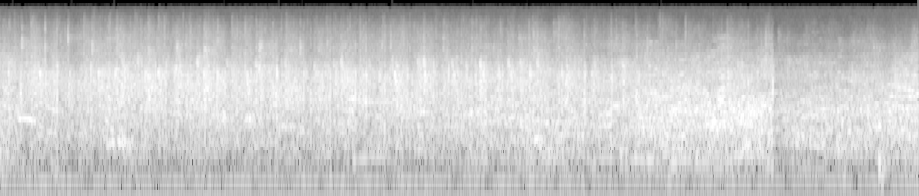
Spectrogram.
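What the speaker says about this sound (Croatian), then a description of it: "Nagradite jednim aplauzom profesora Amira Čamparu" A large audience at an evening donor gathering at a mosque in Vlasenica applauds a professor, with dense, steady clapping that continues for several seconds and eases slightly near the end, with faint crowd murmur underneath.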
